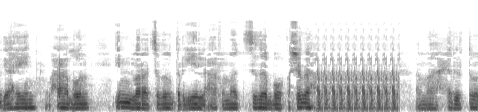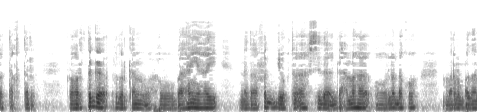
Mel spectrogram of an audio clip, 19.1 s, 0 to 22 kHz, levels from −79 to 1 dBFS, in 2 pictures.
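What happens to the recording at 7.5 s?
At 7.5 s the speech is stuck in a broken-record loop running from 6.45 s to 7.99 s. A 150 ms fragment repeats back to back about ten times, and whatever should have played in that second and a half is gone. The likely cause is a player, encoder or stream that stalled and kept resending its last buffered piece. Unlike a stutter or echo, every repeat is identical and the loop never decays or moves forward.

Under the loop, as across the whole clip, there is heavy HE-AAC compression. The upper spectrum is likely rebuilt by spectral band replication from copied lower bands, so s sounds come out gritty and metallic, with nothing above 11 kHz. That points to a very low bitrate, around 12 kbps. Unlike a plain low-pass filter, the treble does not simply disappear. It is still there but synthetic, and its harmonics don't line up with the lower band.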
